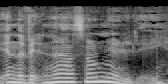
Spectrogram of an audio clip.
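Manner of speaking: let-down, deflated, disappointed tone. Replying to a question from a co-host, sounding disappointed. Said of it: "You sound disappointed".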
